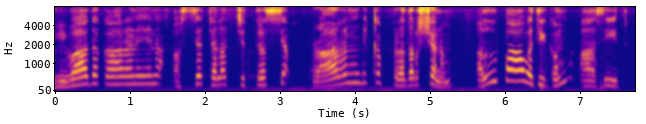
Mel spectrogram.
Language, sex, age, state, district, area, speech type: Sanskrit, male, 18-30, Karnataka, Uttara Kannada, rural, read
